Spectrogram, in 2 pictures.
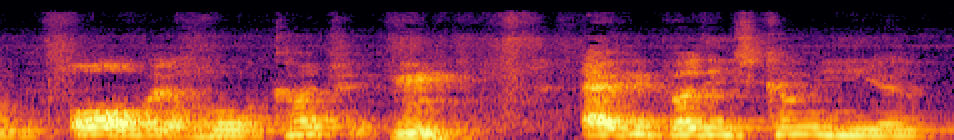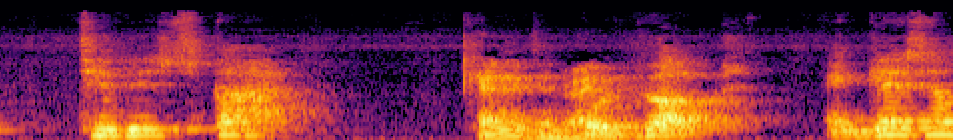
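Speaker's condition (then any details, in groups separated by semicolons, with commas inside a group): Cerebral palsy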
